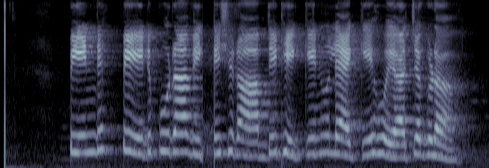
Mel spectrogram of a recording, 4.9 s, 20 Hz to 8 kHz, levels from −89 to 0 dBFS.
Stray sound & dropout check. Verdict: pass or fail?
fail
